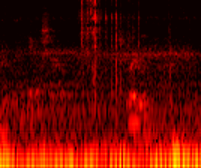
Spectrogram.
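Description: Someone chews pizza right into the microphone, producing irregular wet smacks and crackly clicks, with a brief louder burst of mouth noise partway through over a low rumble.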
